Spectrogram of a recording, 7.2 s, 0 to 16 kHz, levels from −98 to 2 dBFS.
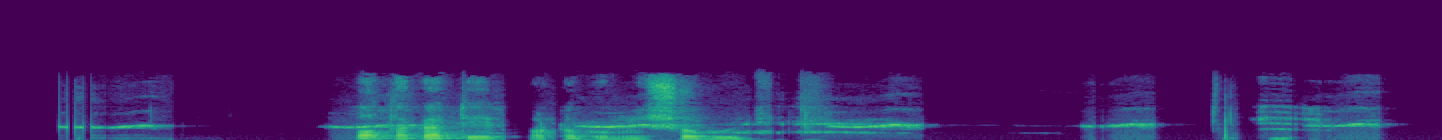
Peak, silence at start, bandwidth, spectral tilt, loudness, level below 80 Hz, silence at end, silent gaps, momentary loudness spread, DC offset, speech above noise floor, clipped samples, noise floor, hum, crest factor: -4 dBFS; 0.3 s; 8 kHz; -3.5 dB/octave; -29 LUFS; -60 dBFS; 0.3 s; none; 16 LU; under 0.1%; 63 dB; under 0.1%; -90 dBFS; none; 26 dB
